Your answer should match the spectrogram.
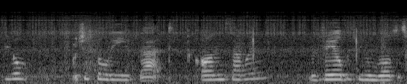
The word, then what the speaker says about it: Samhain: Now for those who've seen the name, it's pronounced, well, it looks like samhain, but it's Gaelic.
